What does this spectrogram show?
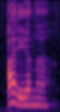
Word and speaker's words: арена: Например, арена, аренда. На языке оригинала ударение в этих словах падает на второй слог, а не на последний.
